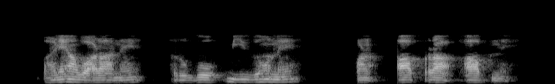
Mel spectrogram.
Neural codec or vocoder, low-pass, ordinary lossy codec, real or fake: vocoder, 24 kHz, 100 mel bands, Vocos; 7.2 kHz; AAC, 16 kbps; fake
